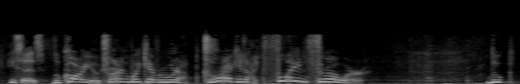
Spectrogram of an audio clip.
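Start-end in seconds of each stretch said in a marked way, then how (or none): 0.5-3.7 high-pitched called-out move; attack command. Acted. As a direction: call the attack across the field. Trainer shouts attack commands.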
